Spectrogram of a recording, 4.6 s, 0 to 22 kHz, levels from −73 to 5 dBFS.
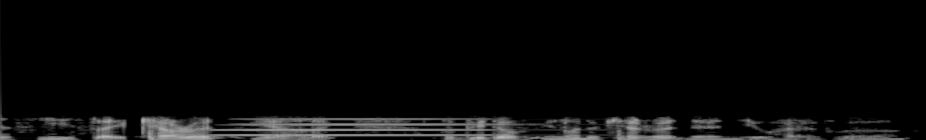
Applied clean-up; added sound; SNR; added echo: classical method spectral subtraction.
